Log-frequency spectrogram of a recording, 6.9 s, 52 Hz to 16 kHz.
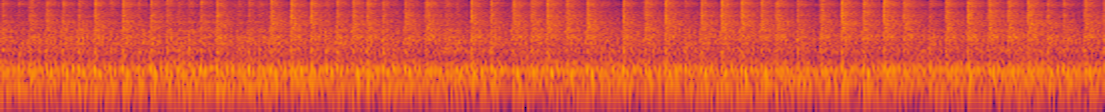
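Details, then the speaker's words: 1986 Honda CR125R two-stroke, new .060-over Wiseco top end, during break-in heat cycles with Keihin PJ carburetor: crisp, even idle with steady quick beat, sounding bored out, no knocks or rattles; runs cleanly. "so far so good it's sounding really good it's real crisp um sounds like it's bored out sounds like everything's working really good"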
